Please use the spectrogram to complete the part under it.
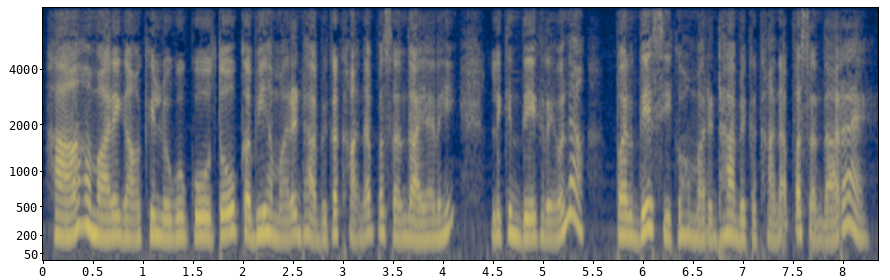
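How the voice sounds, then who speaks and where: A woman voicing a kind, humble young village wife who runs a roadside eatery in a cartoon story, speaking earnestly and gently. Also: fairly low pitch, moderate pace, no echo, lightly acted.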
